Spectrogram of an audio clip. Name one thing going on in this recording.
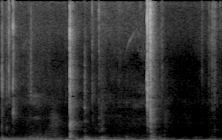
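Tape tears off a dispenser with a sharp snap.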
